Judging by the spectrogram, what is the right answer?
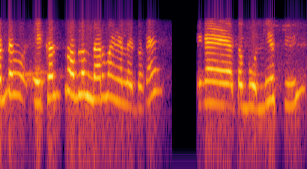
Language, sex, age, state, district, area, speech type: Marathi, female, 18-30, Maharashtra, Mumbai Suburban, urban, conversation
